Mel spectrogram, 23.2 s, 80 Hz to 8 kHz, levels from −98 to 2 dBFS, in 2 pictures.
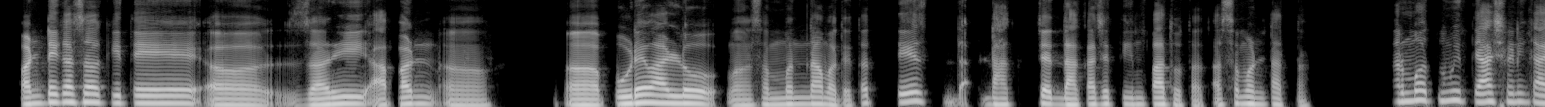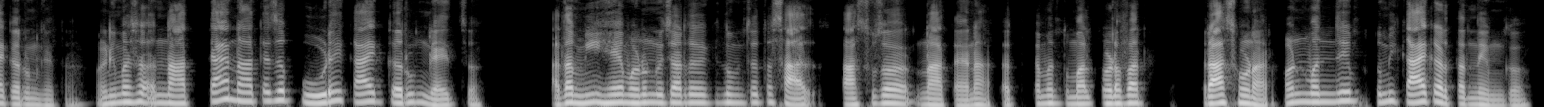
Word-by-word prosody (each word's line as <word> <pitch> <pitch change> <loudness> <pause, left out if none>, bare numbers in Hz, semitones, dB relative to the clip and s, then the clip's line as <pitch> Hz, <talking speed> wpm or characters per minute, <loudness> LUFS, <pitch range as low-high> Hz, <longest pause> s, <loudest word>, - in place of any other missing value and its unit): पण 140 +3 +3
ते 175 - +5
कसं, 175 0 +3
की 155 - -1
ते 155 -1 +3 0.4
अ, 120 - -1 0.6
जरी 135 +5 +3
आपण 140 +2 -1
अ, - - -4 0.8
अ, 115 0 +4
पुढे 145 +3 +6
वाढलो 155 -2 +5 0.3
अ, 110 0 -2
संबंधामध्ये, 130 -3 -1
तर 155 - -3
तेच 185 +3 -3 0.2
डा - - -7 0.2
ढाकचे 125 +3 -1
ढाकाचे 130 +3 0
3-5 130 0 -1
होतात, 110 - -6
असं 125 +5 -4
म्हणतात 130 -3 -1
ना? 95 - -8 0.7
तर - - -2
मग 215 +3 +1
तुम्ही 205 +1 -2
त्या 180 +1 +3
क्षणी 180 -1 -5
काय 165 -3 0
करून 130 -3 -4
घेता? 110 0 -10
आणि 140 +3 -2
मग 180 +2 +1
अस 175 - -1
नात्या 160 +7 0
नात्याचं 195 0 0
पुढे 165 +4 +2
काय 180 +2 +2
करून 170 +1 0
घ्यायचं? 115 +1 -3 0.6
आता 170 - +3
मी 165 +2 +1
हे 170 - +4
म्हणून 165 0 +2
विचारतोय, 165 0 0
की 160 +1 -17
तुमचं 170 0 -3
तर - - -5
सा 130 -7 +2
सासूचं 145 +5 -1
नातं 120 -2 +1
आहे 105 - 0
ना, 125 - 0
तर - - -3
त्यामुळे 145 +4 -5
तुम्हाला 140 0 0
थोडाफार 150 +1 +3 0.5
त्रास 150 +3 +7
होणार, 145 -8 +3
पण 165 +3 0
म्हणजे 180 +2 +2 0.2
तुम्ही 190 +3 -2
काय 175 +2 +7
करतात 155 -6 +1
नेमकं? 110 -4 -3
150 Hz, 170 wpm, -23 LUFS, 130-170 Hz, 0.8 s, त्रास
